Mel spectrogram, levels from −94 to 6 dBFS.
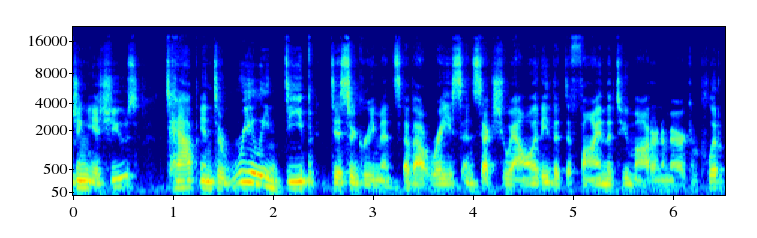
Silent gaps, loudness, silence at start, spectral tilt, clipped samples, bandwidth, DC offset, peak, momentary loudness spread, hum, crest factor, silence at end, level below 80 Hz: none; -35 LUFS; 0 s; -4.5 dB/octave; under 0.1%; 18 kHz; under 0.1%; -16 dBFS; 8 LU; none; 18 dB; 0 s; -66 dBFS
